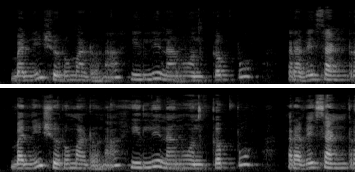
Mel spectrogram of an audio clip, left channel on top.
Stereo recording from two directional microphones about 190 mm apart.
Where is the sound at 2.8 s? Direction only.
40° right (ahead or behind).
